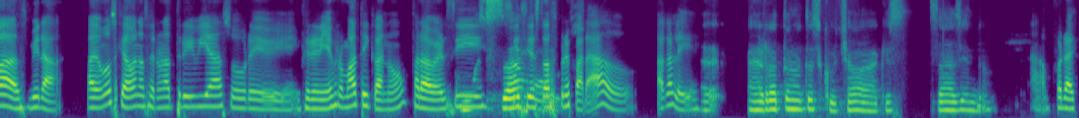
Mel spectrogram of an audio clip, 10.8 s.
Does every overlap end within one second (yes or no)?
no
